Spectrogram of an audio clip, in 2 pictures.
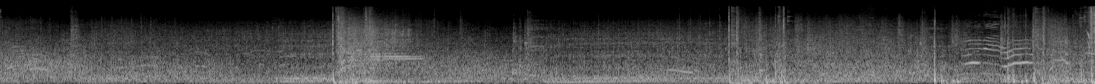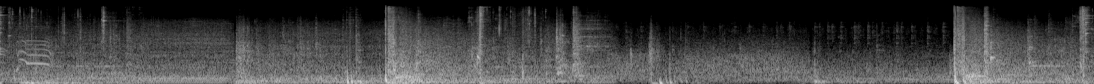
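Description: A tank engine rumbles and its tracks clatter over snow.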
